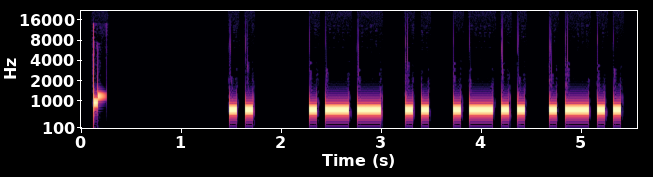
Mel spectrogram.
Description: Morse code, heard as a keyed tone, about 15 wpm, 700 Hz. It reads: I WILL
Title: Sentences from Top 1000 Words - Review Part 2 - 15wpm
